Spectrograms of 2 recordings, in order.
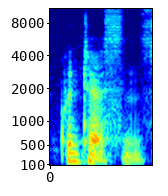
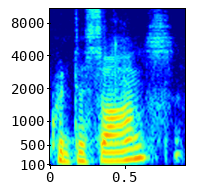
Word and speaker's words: Quintessons: started with the Contras quintessence right or I think it's eight quid two songs I've heard I've heard it pronounced two different ways I think it is Quinta songs then with of course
